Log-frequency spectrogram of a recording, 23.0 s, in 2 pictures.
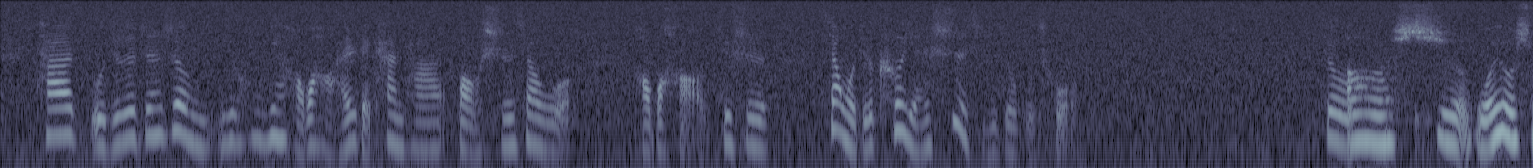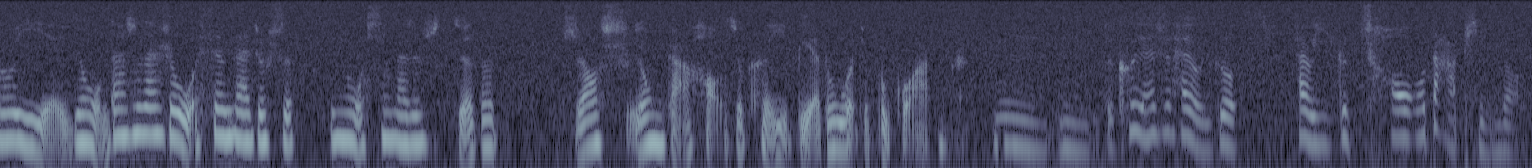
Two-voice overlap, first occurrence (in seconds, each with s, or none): none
